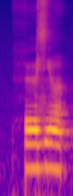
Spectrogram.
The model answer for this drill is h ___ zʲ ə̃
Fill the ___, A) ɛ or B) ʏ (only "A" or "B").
B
